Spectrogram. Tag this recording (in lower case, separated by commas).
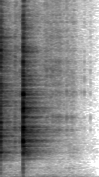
silverware, tap, domestic sounds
